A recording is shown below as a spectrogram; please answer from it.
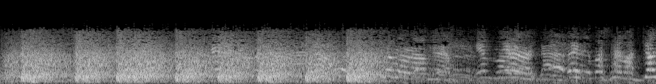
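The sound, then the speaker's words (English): Gunfire rings out in a radio drama shootout as a rapid run of sharp, loud bangs at a fairly steady rhythm, then gives way to people talking. “Keep shooting. You'd better give up. Nothing doing. You can't make us give up. Let them have it, men.”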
